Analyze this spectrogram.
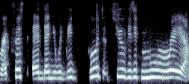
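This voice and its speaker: A high-pitched woman's voice in a French accent. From France, Normandy. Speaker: cruise line sales presenter. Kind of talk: sales presentation. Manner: animated.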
